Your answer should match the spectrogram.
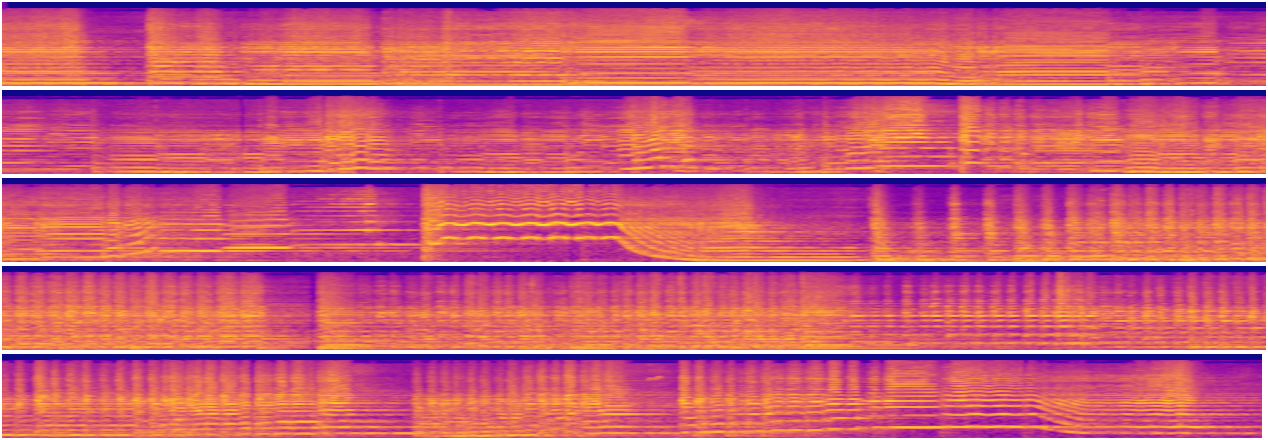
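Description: Cello played with the bow in fast, quickly changing runs. About halfway through it holds a high note that then slides steeply down to the low register, and near the end a long upward slide climbs to a held note.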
